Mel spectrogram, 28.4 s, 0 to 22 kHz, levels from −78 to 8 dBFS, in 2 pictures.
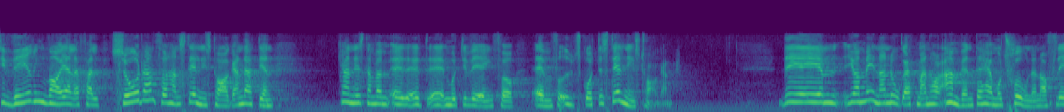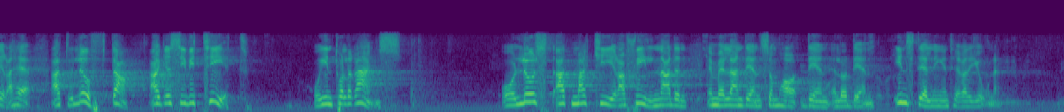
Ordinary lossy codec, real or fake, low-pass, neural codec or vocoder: AAC, 48 kbps; real; 7.2 kHz; none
